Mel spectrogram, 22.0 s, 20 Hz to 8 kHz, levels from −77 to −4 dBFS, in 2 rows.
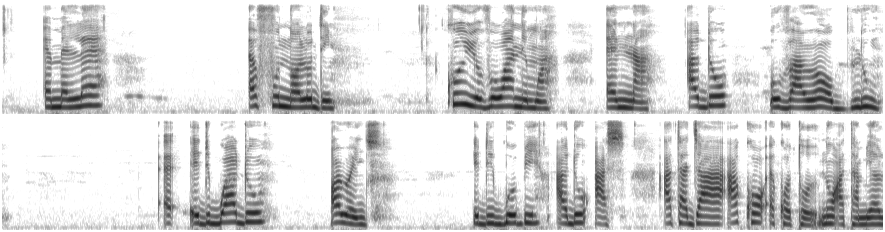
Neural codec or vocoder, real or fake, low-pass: none; real; 7.2 kHz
